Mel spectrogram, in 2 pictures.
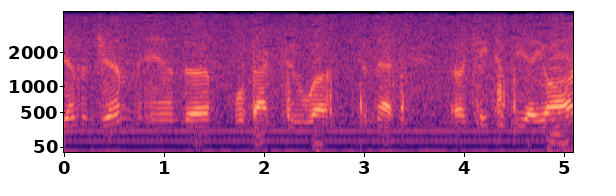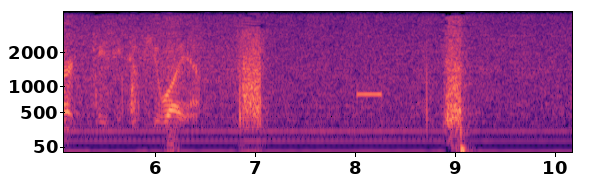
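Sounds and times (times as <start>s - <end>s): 
radio static bursts: 0.0s - 7.2s, 8.0s - 9.3s
steady low hum: 0.0s - 10.1s
telephone dialing tone over radio: 8.0s - 8.3s.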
